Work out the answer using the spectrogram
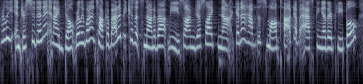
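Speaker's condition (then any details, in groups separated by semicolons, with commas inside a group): No condition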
